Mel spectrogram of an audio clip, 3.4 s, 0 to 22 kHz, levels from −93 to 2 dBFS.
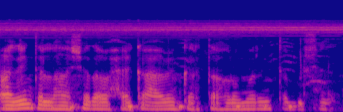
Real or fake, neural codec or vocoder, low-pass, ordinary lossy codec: real; none; none; none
